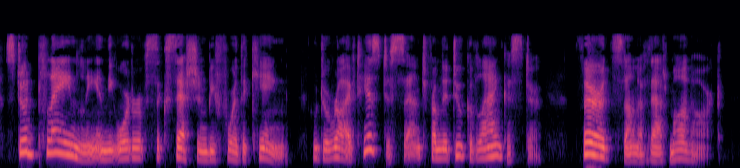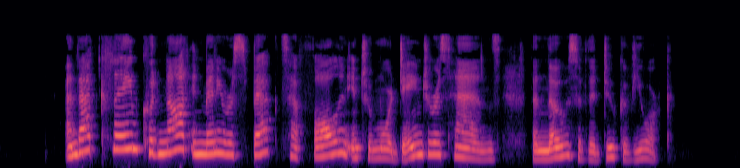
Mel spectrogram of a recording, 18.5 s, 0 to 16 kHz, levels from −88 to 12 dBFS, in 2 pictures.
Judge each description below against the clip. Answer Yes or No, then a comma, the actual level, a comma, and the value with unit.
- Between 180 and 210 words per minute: No, average, 145 wpm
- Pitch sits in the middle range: Yes, medium, 175 Hz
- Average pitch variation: No, wide, 6.9 semitones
